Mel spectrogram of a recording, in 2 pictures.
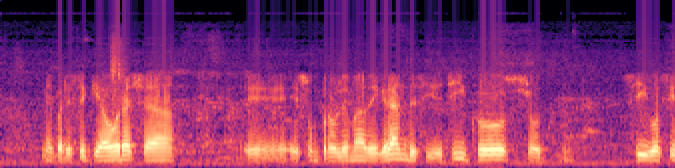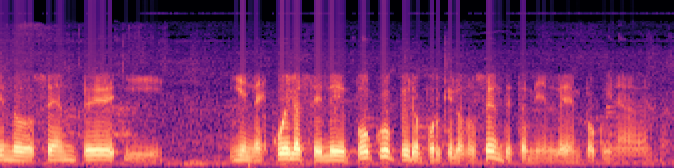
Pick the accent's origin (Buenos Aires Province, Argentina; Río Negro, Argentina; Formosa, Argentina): Buenos Aires Province, Argentina; Castelar; Yo me crié en Castelar, aquí en el oeste del Gran Buenos Aires.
